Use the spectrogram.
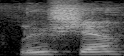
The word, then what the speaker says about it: Lucia: So Saint Lucy, or Lucia, depending on how you want to pronounce it, December the 13th, and an encouragement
